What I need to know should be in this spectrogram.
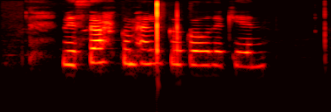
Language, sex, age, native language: Icelandic, female, 10, Icelandic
